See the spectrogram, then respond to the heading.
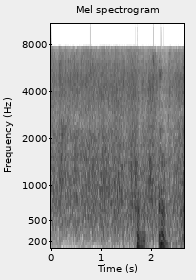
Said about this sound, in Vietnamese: Đấy, năm sơ mời các sơ lên trên này. Cho một tràng pháo tay được không thưa anh chị em?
